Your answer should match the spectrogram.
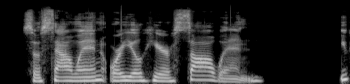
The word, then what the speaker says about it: Samhain: The most common pronunciation you will hear is Samhain, like sow as in like a female pig, and wins. So Samhain, or you'll hear Samhain.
